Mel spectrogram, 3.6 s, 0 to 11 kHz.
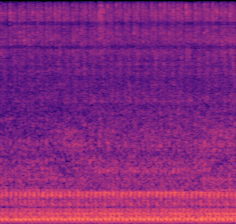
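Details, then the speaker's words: Motorcycle first started after sitting 20+ years, with a little throttle: slow, lumpy putter at about four beats a second, sounding like it is firing on only one cylinder; timing to be checked, cause not confirmed. "Giving it a little bit of gas up here. Sounds like it's firing on one."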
